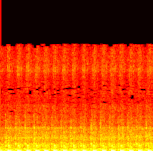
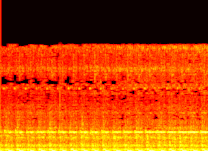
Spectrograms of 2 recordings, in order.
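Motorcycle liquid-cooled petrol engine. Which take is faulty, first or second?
second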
